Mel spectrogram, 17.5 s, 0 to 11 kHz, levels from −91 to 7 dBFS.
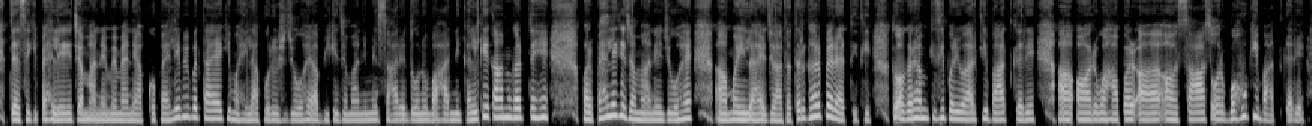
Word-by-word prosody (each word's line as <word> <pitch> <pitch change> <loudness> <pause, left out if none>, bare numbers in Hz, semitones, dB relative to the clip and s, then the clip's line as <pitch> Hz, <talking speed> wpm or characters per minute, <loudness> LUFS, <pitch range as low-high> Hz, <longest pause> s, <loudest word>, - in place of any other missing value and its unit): जैसे 180 0 +2
कि 170 - -7
पहले 175 -1 +1
के 175 - +1
ज़माने 90 - 0
में 170 0 -1
मैंने 165 0 -1
आपको 160 +2 -5
पहले 180 +8 0
भी 260 +1 0
बताया 220 -4 +1
कि 215 - -1
महिला-पुरुष 170 -2 -3
जो 165 -1 -3
है, 175 0 -1
अभी 160 +2 -4
के 175 - -3
ज़माने 165 0 -4
में 175 +1 -2
सारे 165 +1 -3
दोनों 170 0 -2
बाहर 170 -1 -2
निकल 175 +2 -1
के 270 - +4
काम 245 0 +5
करते 240 0 +3
हैं, 245 +1 +3 0.5
और 185 -1 +4
पहले 270 +6 +4
के 285 - +3
ज़माने 180 -4 0
जो 175 -1 -1
हैं 210 +5 +2 0.3
अ, 170 - +3
महिलाएँ 175 -1 +2
ज़्यादातर 165 +5 -1
घर 260 +5 +4
पे 275 - +7
रहती 175 -5 -1
थीं। 175 - -5 0.3
तो - - +4
अगर 205 +2 +4
हम 230 0 +4
किसी 220 +1 -2
परिवार 190 -2 +2
की 215 - +1
बात 185 -2 -1
करें 180 +1 -1 0.3
अ, 180 0 +4
और 180 -1 +3
वहाँ 180 -1 0
पर 190 0 +3
अ 180 - +2 0.2
अ, 185 -1 +1
सास 185 0 0
और 190 +1 0
बहू 210 +7 +1
की 265 - +1
बात 175 -7 -4
करें - - -4
180 Hz, 205 wpm, -22 LUFS, 170-210 Hz, 0.5 s, पे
